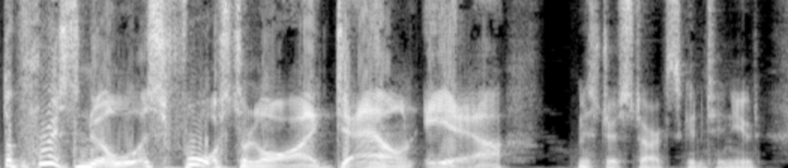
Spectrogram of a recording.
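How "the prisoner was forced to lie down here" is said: fake British accent, higher. Reading a tour guide's lines aloud from a story: put-on British accent. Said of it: "as I'm being British".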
